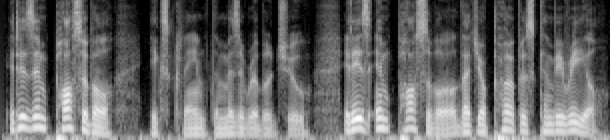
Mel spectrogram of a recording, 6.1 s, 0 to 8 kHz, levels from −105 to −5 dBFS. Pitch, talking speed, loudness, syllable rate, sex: 115 Hz, 145 wpm, -19 LUFS, 5.6 syllables/s, male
